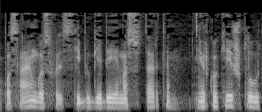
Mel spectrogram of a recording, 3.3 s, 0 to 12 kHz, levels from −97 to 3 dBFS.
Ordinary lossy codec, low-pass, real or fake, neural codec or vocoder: MP3, 32 kbps; 10.8 kHz; real; none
